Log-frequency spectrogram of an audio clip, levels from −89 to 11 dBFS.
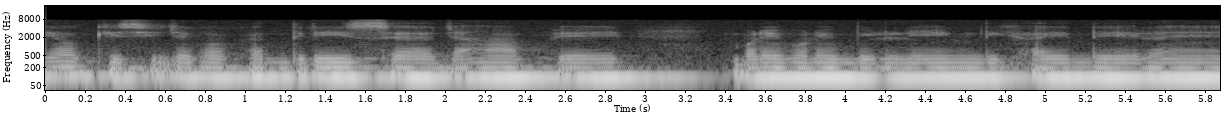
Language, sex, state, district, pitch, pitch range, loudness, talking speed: Hindi, male, Jharkhand, Ranchi, 100 Hz, 95-100 Hz, -13 LUFS, 145 wpm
